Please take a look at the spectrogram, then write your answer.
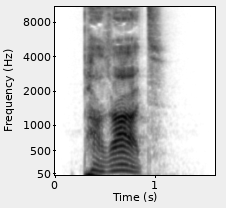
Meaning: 1. at hand 2. ready
- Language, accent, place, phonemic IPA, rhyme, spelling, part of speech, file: German, Germany, Berlin, /paˈʁaːt/, -aːt, parat, adjective, De-parat.ogg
